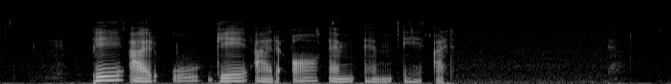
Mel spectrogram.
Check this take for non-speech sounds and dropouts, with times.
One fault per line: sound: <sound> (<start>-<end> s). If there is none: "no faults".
no faults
